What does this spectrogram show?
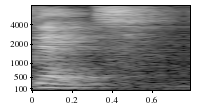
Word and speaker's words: Gaetz: important uh nomination is Gates sounds like Bill but it's not spelled the same um he's yeah without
